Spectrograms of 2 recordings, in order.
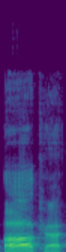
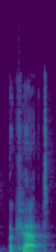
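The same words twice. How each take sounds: First: The article has a full vowel. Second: The article has a weak, neutral vowel. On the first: The speaker calls it wrong. "So not a cat" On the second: The speaker calls it right. "it's a cat"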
